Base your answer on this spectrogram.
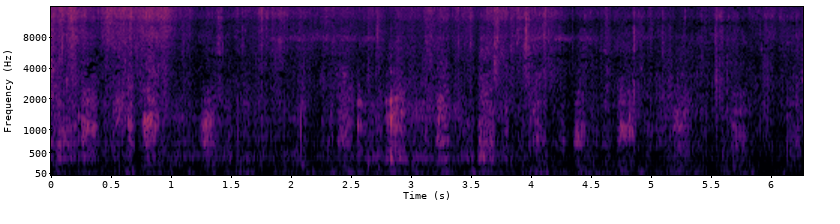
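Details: Panting German Shepherds out wandering in a forest: steady, breathy puffs repeating about twice a second, mid-pitched and airy, with faint rustle of movement underneath.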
